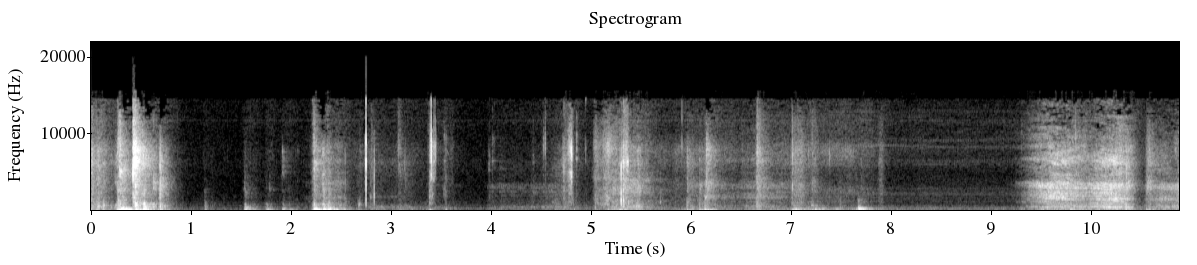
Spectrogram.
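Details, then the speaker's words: 1940s shoplight fluorescent fixture converted back from rapid start to preheat, heard up close: very vocal starters giving sharp irregular clicks in bursts with quiet gaps while striking the lamps; fluorescent starter clicking. "These are very vocal starters."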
